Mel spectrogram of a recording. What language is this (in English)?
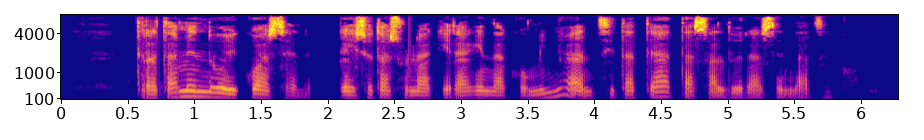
Basque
